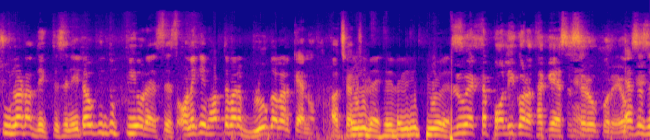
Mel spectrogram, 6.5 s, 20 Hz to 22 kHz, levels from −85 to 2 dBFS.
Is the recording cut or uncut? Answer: uncut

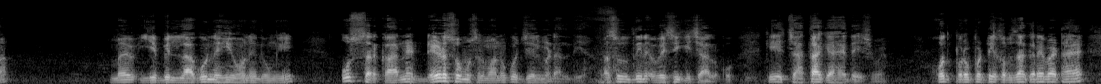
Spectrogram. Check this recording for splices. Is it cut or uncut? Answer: cut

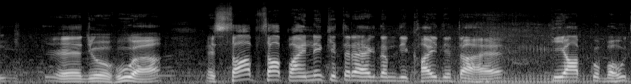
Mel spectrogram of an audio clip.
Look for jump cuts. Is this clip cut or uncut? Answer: uncut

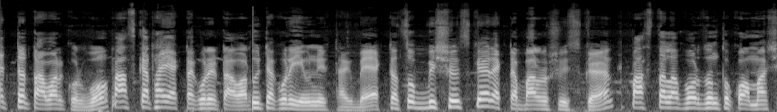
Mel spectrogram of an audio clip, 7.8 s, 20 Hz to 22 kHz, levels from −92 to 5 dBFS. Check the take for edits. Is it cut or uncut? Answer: cut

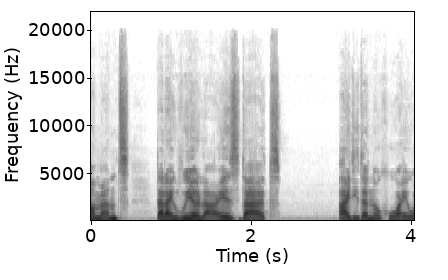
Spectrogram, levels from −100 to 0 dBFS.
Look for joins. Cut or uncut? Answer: uncut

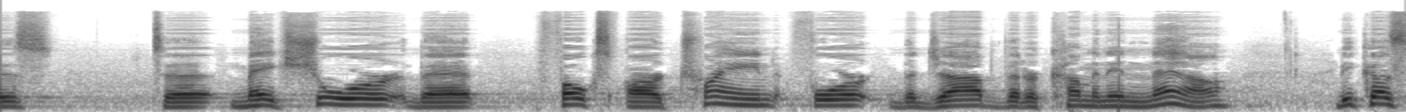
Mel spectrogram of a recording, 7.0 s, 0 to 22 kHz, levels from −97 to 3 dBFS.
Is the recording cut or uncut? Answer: cut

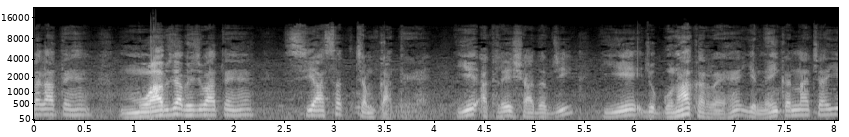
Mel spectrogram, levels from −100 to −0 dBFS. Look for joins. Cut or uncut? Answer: uncut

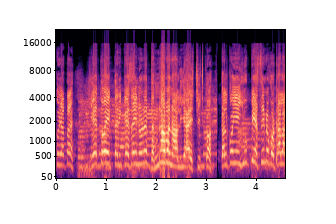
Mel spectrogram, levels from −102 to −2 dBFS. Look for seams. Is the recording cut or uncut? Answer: cut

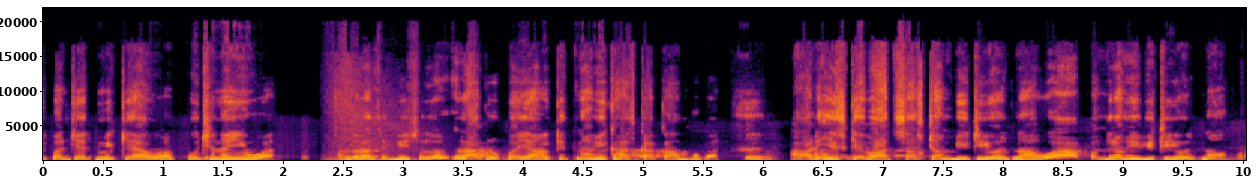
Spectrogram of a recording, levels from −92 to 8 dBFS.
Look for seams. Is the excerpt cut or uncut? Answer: cut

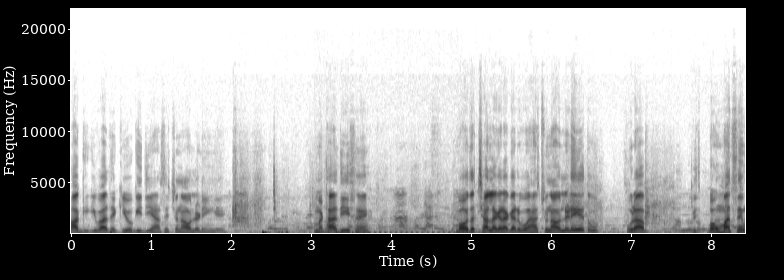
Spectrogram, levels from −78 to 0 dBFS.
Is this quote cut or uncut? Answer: uncut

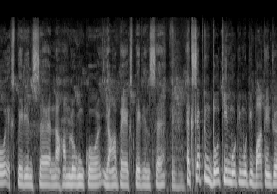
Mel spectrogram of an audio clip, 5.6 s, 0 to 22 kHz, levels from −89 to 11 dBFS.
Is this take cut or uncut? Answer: cut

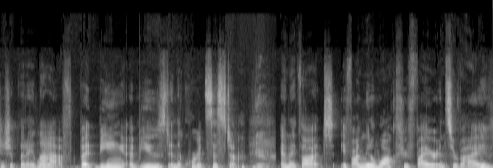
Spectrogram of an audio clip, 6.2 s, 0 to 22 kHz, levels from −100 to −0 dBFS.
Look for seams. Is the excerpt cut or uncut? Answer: cut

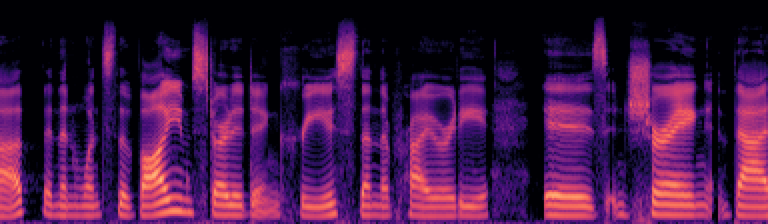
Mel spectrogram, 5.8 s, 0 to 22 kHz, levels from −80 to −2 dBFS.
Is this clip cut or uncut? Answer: uncut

